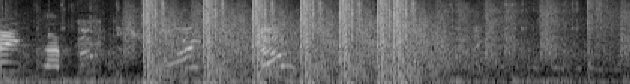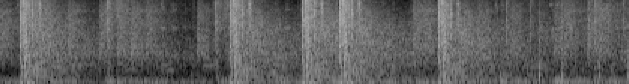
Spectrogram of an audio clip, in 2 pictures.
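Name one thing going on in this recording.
Gunshots crack nearby in quick bursts.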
